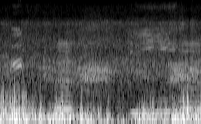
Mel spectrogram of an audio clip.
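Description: A child's voice reading aloud, with a bird giving two harsh calls in the background, one about a second in and one near the end.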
